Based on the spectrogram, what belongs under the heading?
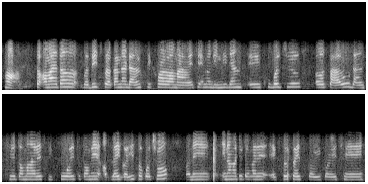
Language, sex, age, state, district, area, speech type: Gujarati, female, 18-30, Gujarat, Valsad, rural, conversation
